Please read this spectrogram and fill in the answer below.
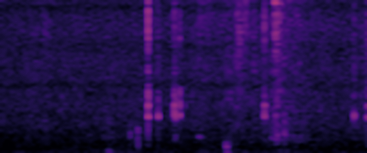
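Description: Near silence, with a few faint, short clicks and taps in the second half.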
